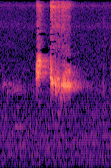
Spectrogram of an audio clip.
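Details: At dawn in Mount Lavinia, Sri Lanka, a red-vented bulbul (Konda Kurulla) gives one brisk two-part chirp, a clipped note then a drawn-out bubbly one, against a low constant background murmur.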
